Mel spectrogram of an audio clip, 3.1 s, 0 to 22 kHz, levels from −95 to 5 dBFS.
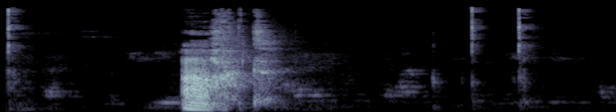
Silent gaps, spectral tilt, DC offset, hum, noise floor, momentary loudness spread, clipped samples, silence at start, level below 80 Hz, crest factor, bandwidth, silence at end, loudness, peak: none; -3.5 dB/octave; under 0.1%; none; -74 dBFS; 17 LU; under 0.1%; 0.05 s; -76 dBFS; 26 dB; 16.5 kHz; 0.45 s; -27 LUFS; -4 dBFS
